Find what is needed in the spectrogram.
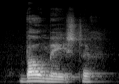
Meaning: architect
- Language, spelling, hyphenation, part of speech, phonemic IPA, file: Dutch, bouwmeester, bouw‧mees‧ter, noun, /ˈbɑu̯meːstər/, Nl-bouwmeester.ogg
